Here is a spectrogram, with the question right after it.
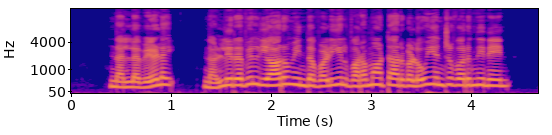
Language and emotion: Tamil, happy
